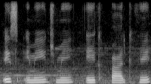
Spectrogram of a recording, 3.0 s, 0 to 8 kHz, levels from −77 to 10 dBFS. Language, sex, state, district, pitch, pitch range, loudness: Hindi, female, Madhya Pradesh, Bhopal, 215 Hz, 210-220 Hz, -16 LUFS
